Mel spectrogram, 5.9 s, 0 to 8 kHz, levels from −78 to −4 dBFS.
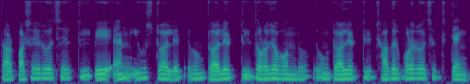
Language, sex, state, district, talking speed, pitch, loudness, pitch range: Bengali, male, West Bengal, North 24 Parganas, 225 wpm, 125 Hz, -31 LUFS, 115-135 Hz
